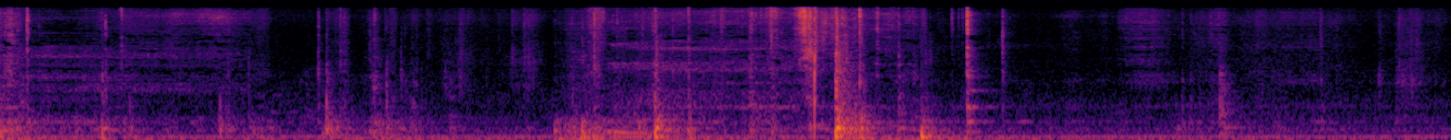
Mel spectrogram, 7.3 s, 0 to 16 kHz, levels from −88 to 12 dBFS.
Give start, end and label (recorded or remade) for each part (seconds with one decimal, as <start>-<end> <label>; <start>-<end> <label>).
0.0-0.6 recorded; 0.6-4.4 remade; 4.4-5.3 recorded; 5.3-7.3 remade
